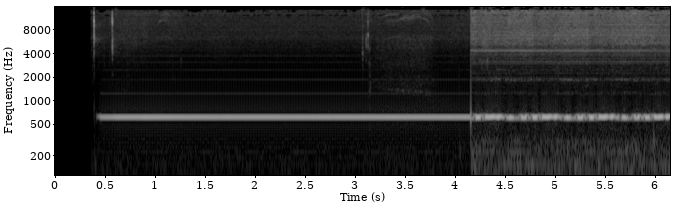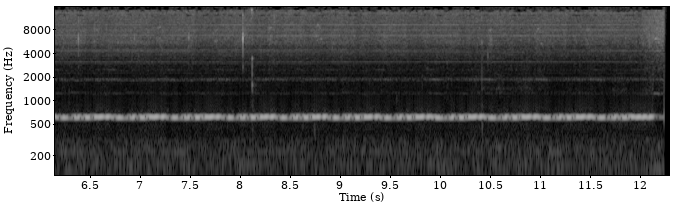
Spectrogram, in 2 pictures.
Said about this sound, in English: that generator is going to be put on the end of a string and swung around the head in a horizontal circle so that the sound approaches you and then recedes repeatedly over and over again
